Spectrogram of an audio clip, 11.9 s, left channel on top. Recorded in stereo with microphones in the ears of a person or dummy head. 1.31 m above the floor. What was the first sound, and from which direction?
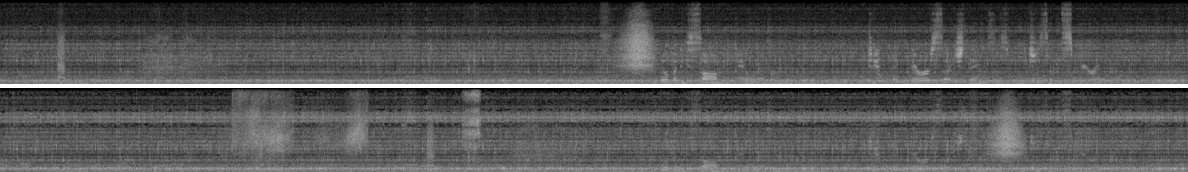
A machine running, 30° right (ahead or behind).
